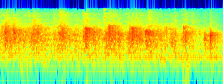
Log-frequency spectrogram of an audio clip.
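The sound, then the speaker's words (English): An audience applauds steadily at the premiere screening of a short film, many hands clapping together in a dense, continuous patter at moderate volume, with no voices standing out. “let's give a round of applause to J.P. Leck, Elsewhere World, and The Should Not Be”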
